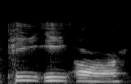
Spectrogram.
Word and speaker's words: perdition: And if I'm not saying that right, Perdition is Perdition. Perdition, brothers and sisters. That's how you say it.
